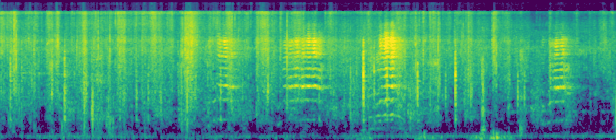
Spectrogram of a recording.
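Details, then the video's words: Goats being herded by their keeper, who talks and urges them along: several wavering, nasal bleats rise between stretches of speech, with a low rumble of handling noise underneath. "Maglalabo ng mga Kambing"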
